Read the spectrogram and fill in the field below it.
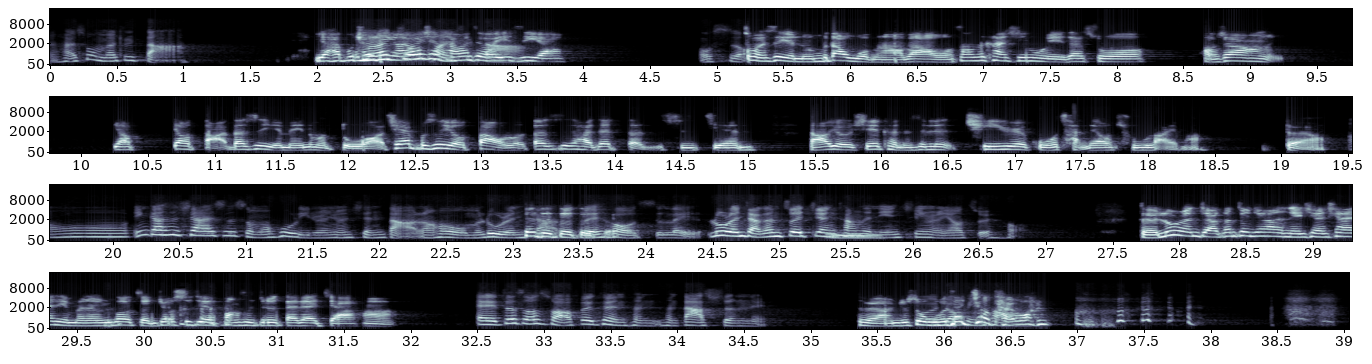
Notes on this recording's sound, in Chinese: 因為疫情的關係無法見到彼此，所以在疫情緩和之前我們都會使用遠端錄音，音質可能沒有在錄音室（儲藏室XD）錄得這麼好。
